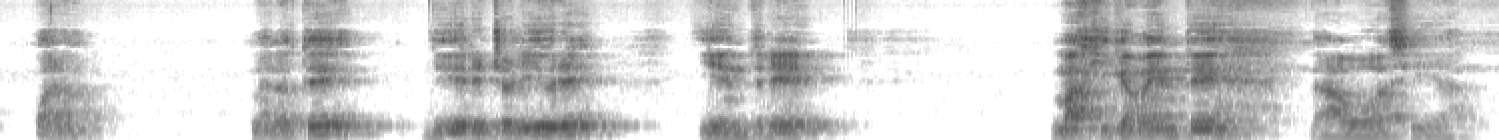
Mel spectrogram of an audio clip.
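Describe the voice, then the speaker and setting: Very slow, lively intonation and long, frequent pauses, all carried by audible room echo. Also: man, fairly high pitch for a man. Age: 40s. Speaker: lawyer turned architecture student. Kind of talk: interview testimony.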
